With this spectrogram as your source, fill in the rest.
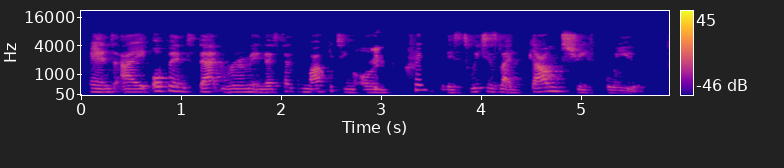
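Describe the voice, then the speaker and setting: This woman has a very deep, low pitch and a Zimbabwean accent. Her intonation is lively and her pace moderate. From Zimbabwe, Harare. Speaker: business owner, spa founder. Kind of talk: interview testimony.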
